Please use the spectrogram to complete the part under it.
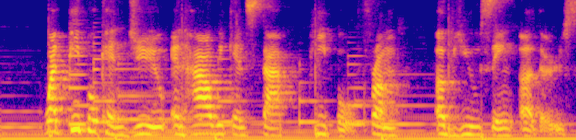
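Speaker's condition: No condition

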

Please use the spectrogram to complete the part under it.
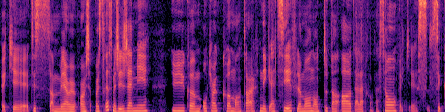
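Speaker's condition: Stuttering; stuttering with blocks, attends L'ABC stuttering meetings; sound and word repetitions, que-que-que; repeated sounds, prolonged sounds

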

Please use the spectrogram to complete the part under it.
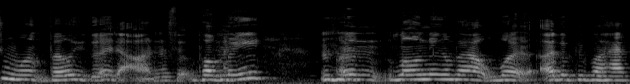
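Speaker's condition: Cerebral palsy; no wheelchair use

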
